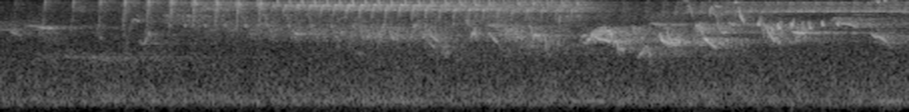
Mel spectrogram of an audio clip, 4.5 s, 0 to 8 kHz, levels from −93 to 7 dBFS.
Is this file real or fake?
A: real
